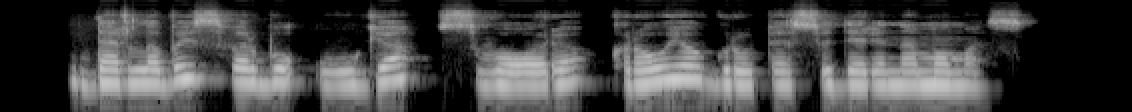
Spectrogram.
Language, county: Lithuanian, Telšiai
